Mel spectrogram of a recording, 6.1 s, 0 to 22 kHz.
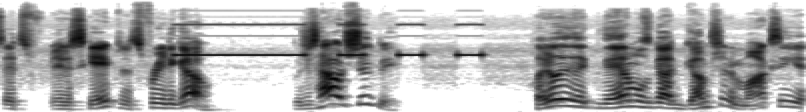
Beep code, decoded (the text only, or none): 1 long, 3 short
